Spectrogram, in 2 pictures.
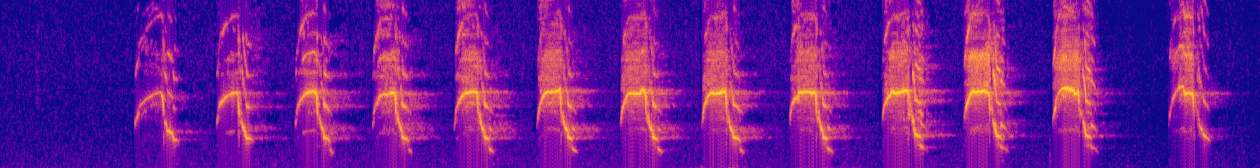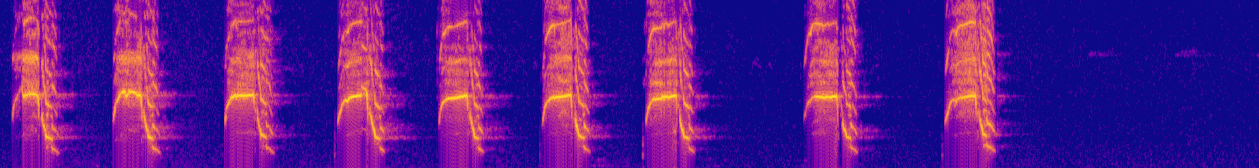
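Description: Golden eagle calling: a long series of about twenty high, thin whistled calls, each sliding steeply down in pitch. They come about two a second at first and space out a little toward the end.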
